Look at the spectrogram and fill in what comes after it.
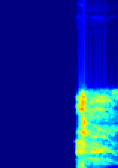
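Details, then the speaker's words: A single short, harsh cough after silence from an adult teacher with a hoarse throat during a chemistry lecture; cough. "मेरी आवाज़ थोड़ा कम आ रही होगी क्योंकि मेरा गला बैठा हुआ है, सॉरी।"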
